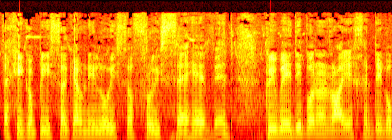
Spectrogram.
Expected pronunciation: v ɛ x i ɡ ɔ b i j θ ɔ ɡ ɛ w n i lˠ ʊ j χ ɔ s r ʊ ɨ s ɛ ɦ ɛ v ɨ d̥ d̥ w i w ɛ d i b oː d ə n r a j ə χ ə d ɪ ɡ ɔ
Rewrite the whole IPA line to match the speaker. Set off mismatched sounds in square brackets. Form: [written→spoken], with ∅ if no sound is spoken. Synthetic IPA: v ɛ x i ɡ ɔ b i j θ ɔ ɡ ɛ w n i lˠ ʊ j [χ→θ] ɔ [s→f] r ʊ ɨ [s→θ] ɛ ɦ ɛ v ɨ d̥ d̥ w i w ɛ d i b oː d ə n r a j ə χ ə d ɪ ɡ ɔ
